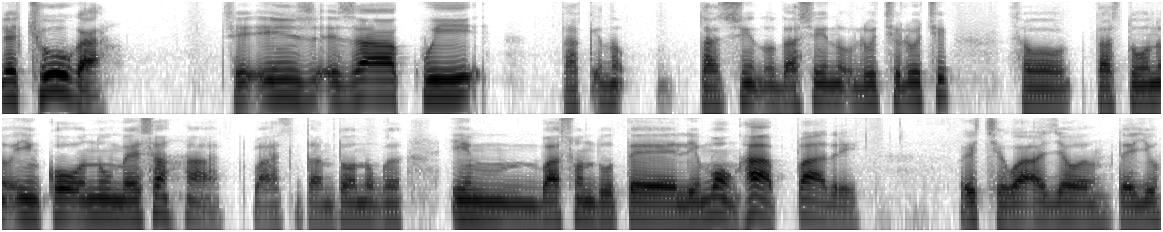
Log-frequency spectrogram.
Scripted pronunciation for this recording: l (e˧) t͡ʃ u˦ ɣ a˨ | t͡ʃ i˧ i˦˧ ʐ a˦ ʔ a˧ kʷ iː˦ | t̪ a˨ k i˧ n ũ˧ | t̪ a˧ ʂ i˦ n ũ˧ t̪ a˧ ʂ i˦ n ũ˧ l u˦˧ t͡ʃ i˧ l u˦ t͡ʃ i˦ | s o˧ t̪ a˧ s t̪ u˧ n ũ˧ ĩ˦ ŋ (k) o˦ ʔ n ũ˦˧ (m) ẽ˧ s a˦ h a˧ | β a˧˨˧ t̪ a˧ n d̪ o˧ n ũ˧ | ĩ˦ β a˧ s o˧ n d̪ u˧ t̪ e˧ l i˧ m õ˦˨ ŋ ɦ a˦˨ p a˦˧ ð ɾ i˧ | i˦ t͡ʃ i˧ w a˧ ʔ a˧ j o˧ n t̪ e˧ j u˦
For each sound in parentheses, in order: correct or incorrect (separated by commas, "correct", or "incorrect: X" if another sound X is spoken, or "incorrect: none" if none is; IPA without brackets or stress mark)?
correct, correct, correct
